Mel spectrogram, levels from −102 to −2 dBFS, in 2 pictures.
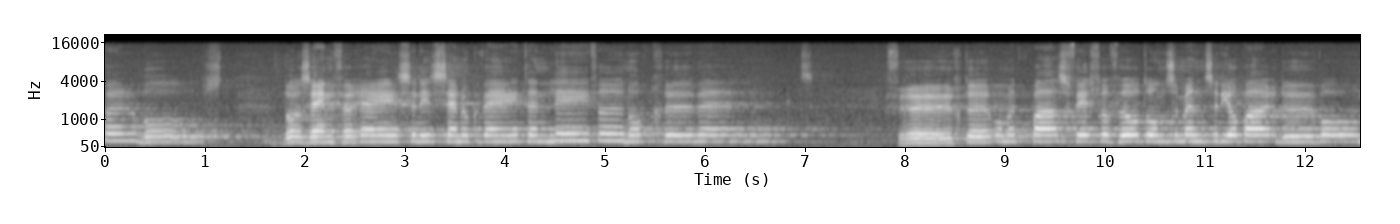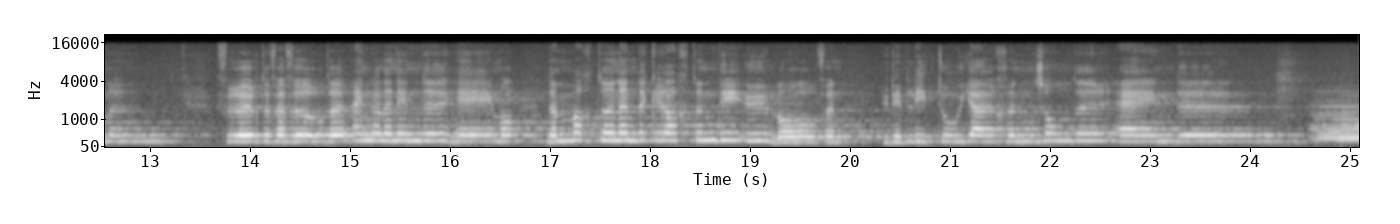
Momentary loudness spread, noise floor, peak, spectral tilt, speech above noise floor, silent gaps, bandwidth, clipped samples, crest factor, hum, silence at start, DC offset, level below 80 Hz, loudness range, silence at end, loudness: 15 LU; -45 dBFS; 0 dBFS; -4 dB/octave; 27 dB; none; 16 kHz; under 0.1%; 18 dB; none; 0 s; under 0.1%; -66 dBFS; 5 LU; 0 s; -19 LUFS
